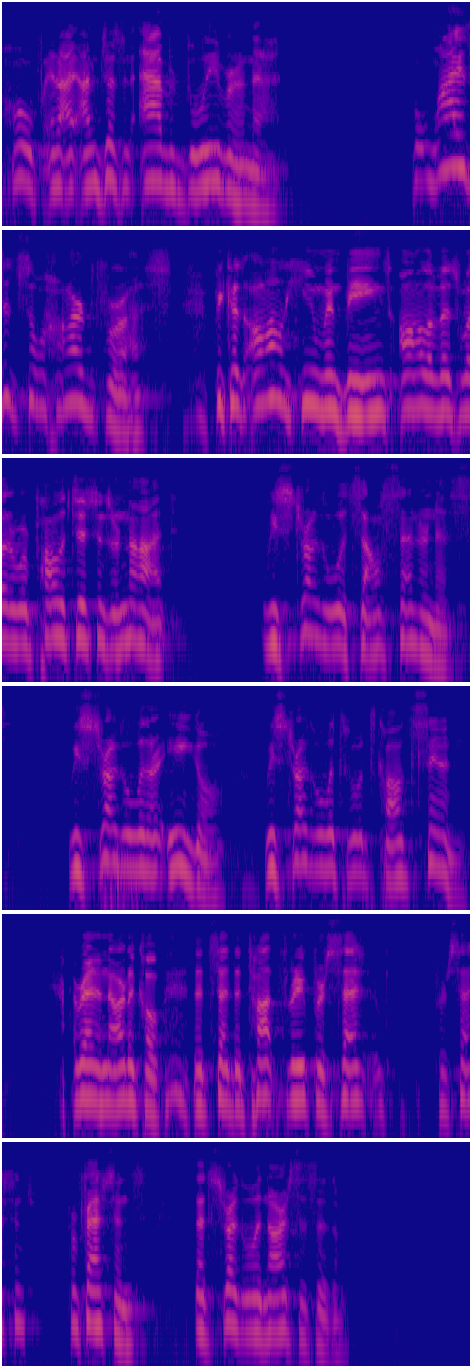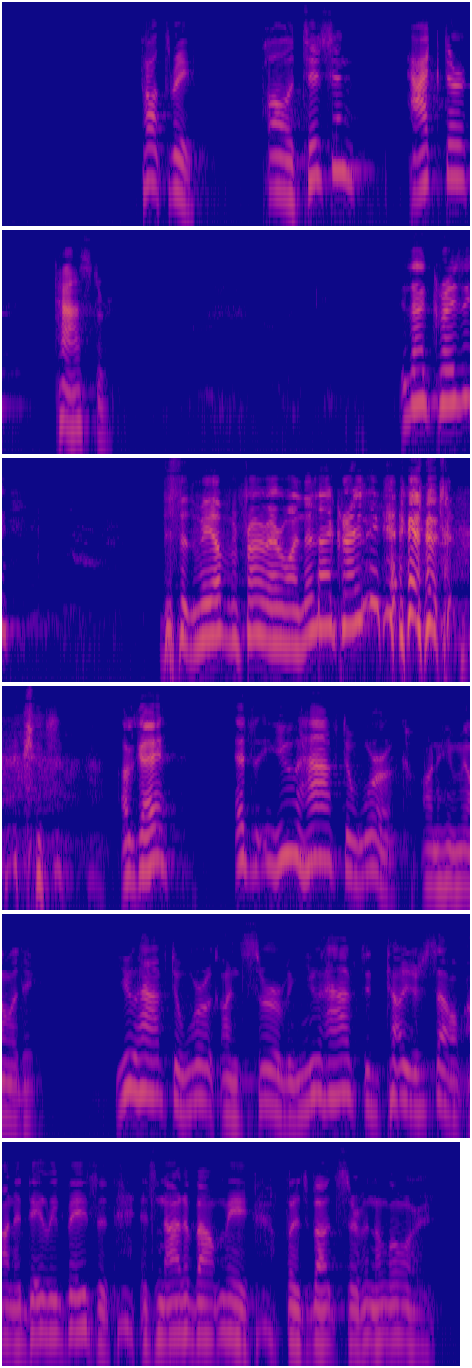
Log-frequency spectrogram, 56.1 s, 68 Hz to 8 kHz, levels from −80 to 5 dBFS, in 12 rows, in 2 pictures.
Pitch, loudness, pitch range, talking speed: 155 Hz, -42 LUFS, 125-180 Hz, 120 wpm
